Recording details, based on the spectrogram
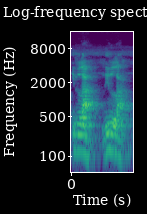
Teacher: Lam jalalah jatuh setelah rakaat kasrah baca tipis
